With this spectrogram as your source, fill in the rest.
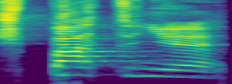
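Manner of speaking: yelling out. The troll answers the children, shouted. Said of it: "vykřikl troll".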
